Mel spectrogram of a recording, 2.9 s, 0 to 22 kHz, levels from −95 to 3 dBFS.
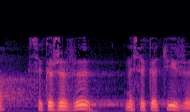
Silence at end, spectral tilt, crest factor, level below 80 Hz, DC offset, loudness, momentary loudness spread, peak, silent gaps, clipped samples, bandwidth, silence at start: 0 s; -6.5 dB/octave; 16 dB; -60 dBFS; under 0.1%; -30 LUFS; 18 LU; -14 dBFS; none; under 0.1%; 5.8 kHz; 0 s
